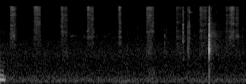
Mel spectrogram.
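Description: A circular polarizer filter being screwed onto its metal step-up ring by hand: a run of small, sharp scraping ticks from the threads, about four a second.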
